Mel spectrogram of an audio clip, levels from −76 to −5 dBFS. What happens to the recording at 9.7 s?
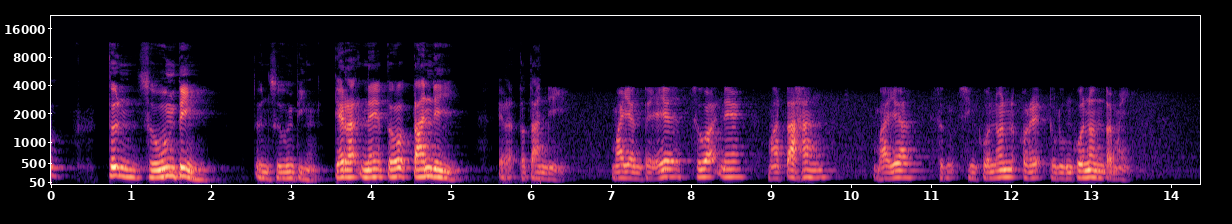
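At 9.7 s you're inside a stretch that starts at 6.12 s, right after "tera to", and runs to the end. It sounds like a likely input switched to a poorer device: the band suddenly stops around 3.8 kHz, so everything goes dull and boxy, with new background noise roughly 30 dB under the signal. There's no gap at the switch and no real level jump.

Underneath that, the whole clip carries plainly audible codec damage, likely from Dolby Digital compression at a low rate, which fits around 64 kbps. The encoder has trimmed everything above about 11.5 kHz and starved many frequency lines of bits, so the decoder fills them with noise, giving a dull sound with rough, fluttery grain around tonal parts.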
